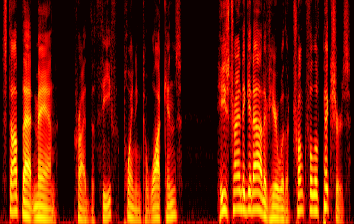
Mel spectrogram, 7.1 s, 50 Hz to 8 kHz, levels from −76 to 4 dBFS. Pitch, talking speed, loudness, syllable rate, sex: 125 Hz, 180 wpm, -20 LUFS, 4.5 syllables/s, male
